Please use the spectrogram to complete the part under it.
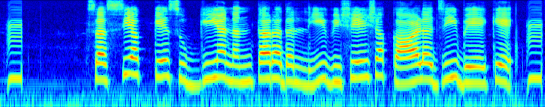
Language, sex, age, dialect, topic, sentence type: Kannada, female, 18-24, Mysore Kannada, agriculture, question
